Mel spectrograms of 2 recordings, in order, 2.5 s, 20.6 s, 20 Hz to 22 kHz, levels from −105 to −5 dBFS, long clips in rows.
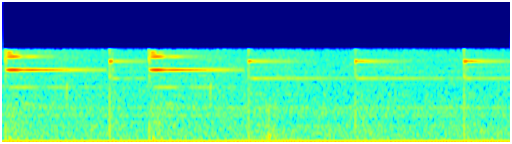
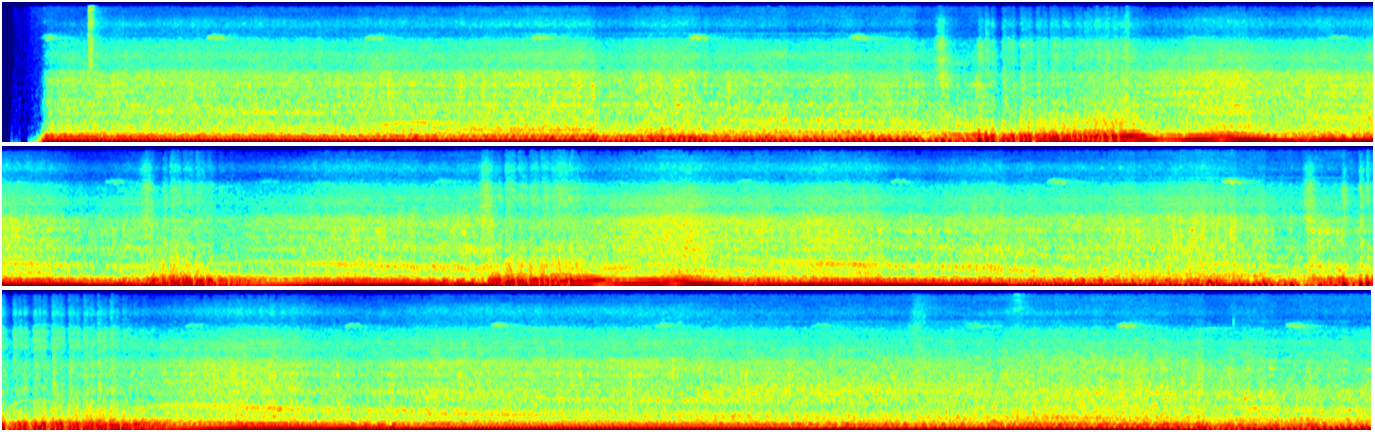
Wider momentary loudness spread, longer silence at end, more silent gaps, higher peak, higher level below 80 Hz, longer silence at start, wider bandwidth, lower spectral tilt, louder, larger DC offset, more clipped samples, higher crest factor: first, 13 LU vs 4 LU; about the same, 0 s vs 0 s; neither; second, -14 dBFS vs 0 dBFS; second, -54 dBFS vs -12 dBFS; second, 0 s vs 0.2 s; second, 5.4 kHz vs 7.6 kHz; second, -2 dB/octave vs -8.5 dB/octave; second, -32 LUFS vs -14 LUFS; first, 2% vs under 0.1%; neither; first, 18 dB vs 10 dB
